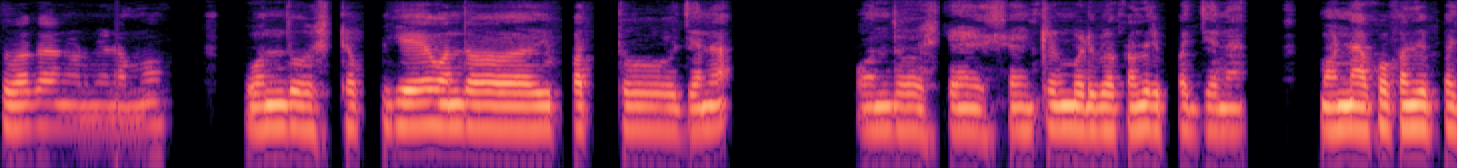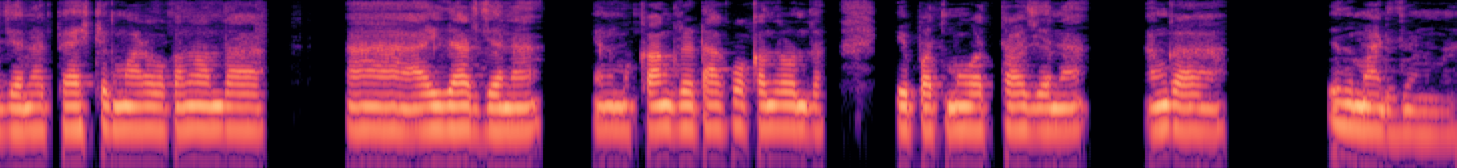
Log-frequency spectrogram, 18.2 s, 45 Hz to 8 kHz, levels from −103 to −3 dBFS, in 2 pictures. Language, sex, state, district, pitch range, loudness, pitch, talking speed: Kannada, female, Karnataka, Bellary, 145-155 Hz, -27 LUFS, 150 Hz, 120 wpm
